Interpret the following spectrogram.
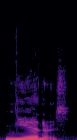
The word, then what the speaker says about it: Nyanners: It's a little bit funny that you're saying Nyanners instead of Nyanners. it's nya. It's nya. Like kya, or q, like Kyushu. It's Nyanners. Nya.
